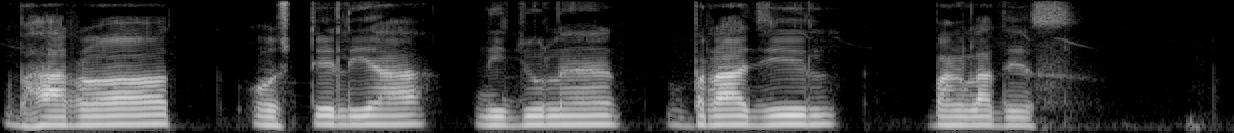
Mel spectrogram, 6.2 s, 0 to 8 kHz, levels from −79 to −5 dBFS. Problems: none marked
